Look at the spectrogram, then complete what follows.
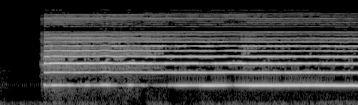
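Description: Clarinet barrel and mouthpiece played together as one long steady tone at a single pitch, starting just under a second in.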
